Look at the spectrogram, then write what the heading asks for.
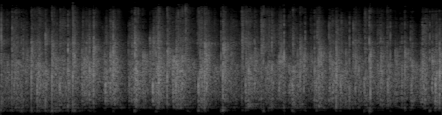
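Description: Sustained audience applause at a fifth-anniversary celebration, a dense crackle of many hands clapping at a steady, fairly loud level throughout, with no one speaking over it.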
